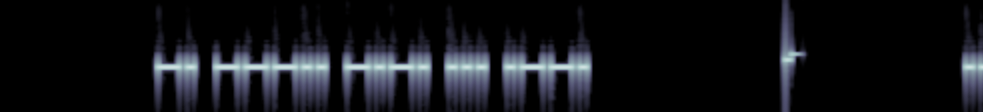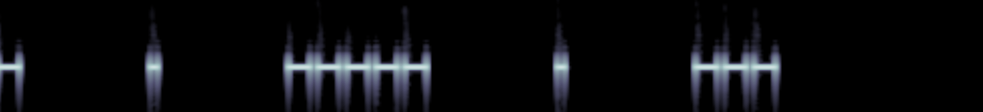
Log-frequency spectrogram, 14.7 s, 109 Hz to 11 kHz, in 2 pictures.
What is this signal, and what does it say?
Morse code, heard as a keyed tone, about 21 wpm, spaced as for 11 wpm, 700 Hz. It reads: N8CSP AE0EO
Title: USA Call Signs - 5 Characters - 6x Character Spacing - 22wpm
